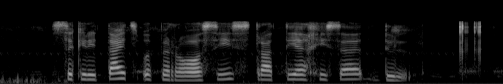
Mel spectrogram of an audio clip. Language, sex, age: Afrikaans, female, 18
